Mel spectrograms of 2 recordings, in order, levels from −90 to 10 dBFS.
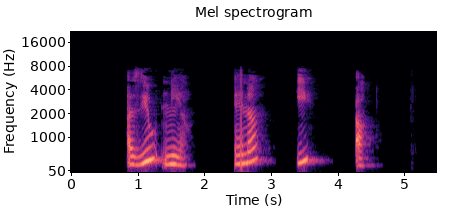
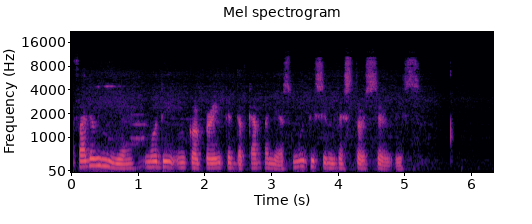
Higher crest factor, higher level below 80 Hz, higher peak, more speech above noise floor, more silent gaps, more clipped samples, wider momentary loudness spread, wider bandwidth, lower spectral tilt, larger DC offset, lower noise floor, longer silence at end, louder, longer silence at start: about the same, 18 dB vs 18 dB; first, -60 dBFS vs -72 dBFS; first, -2 dBFS vs -16 dBFS; first, over 75 dB vs 43 dB; first, 1.88-2.43 s, 3.07-3.37 s, 3.93-4.24 s vs none; neither; first, 11 LU vs 8 LU; second, 7.6 kHz vs 11 kHz; about the same, -5.5 dB/octave vs -5 dB/octave; neither; first, under -90 dBFS vs -76 dBFS; first, 1.1 s vs 0.6 s; first, -18 LUFS vs -33 LUFS; first, 0.85 s vs 0.05 s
